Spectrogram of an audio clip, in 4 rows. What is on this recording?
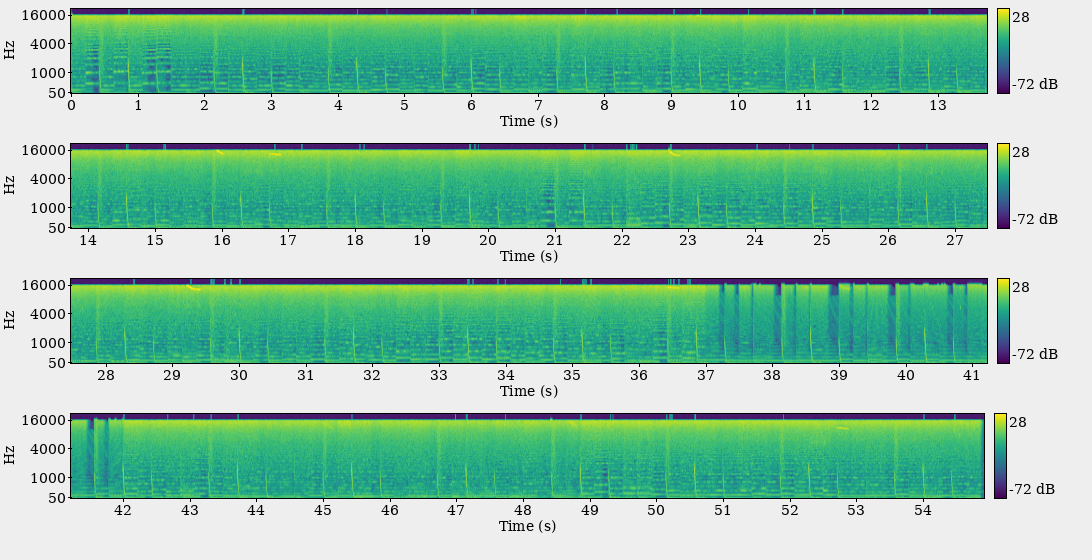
loop1 for song
long loop i mad in fl studio
fl, loops, studio, techno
